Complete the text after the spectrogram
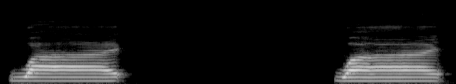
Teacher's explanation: The oo sound must be read before the I sound follows immediately, very quickly.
